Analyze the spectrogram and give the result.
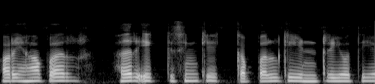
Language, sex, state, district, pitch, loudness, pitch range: Hindi, male, Jharkhand, Ranchi, 160 Hz, -18 LUFS, 150-165 Hz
